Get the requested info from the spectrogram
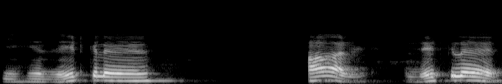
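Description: A man's voice comes through a thin, phone-like recording. He speaks very slowly, with a husky tone, as he teaches small children. He repeats names and addresses the children directly. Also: on the high side, animated. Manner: repetitive, instructional, addressing children. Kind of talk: simple lesson for young children, repeating names. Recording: muffled, narrow phone-like sound.

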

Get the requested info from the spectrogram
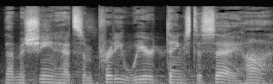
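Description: A man playing a boyish, curious young android soldier in a video game, talking in an expressive, conversational way. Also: mid-range voice, normal speed, a little hiss or hum, lightly acted. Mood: casual, musing.

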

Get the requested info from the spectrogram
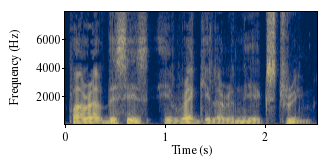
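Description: A man's voice: low-pitched, animated, normal speed, no echo. A man voicing a blunt, incredulous English inspector in an audiobook, with a British accent and a questioning manner. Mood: astonished. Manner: astonished, questioning. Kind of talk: audiobook character acting.

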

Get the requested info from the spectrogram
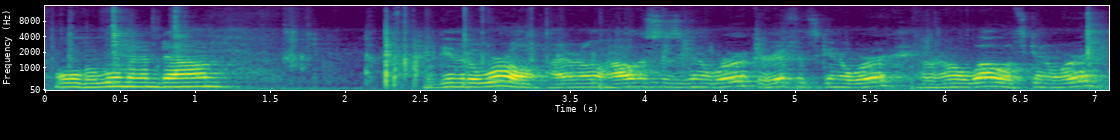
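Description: A man's voice: on the high side, fairly quick, slight background noise, rough recording. Young man casually narrating a garage welding job. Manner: relaxed, thinking aloud while working. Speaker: DIY welding vlogger. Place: home garage. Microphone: camera mic, moving between close and far.

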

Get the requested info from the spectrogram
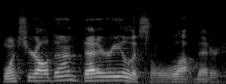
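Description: A man's voice: a little high, lively intonation, a little fast, faint music behind. A man in his thirties, a boat dealer hosting his own channel, giving a casual, folksy how-to demonstration in a large showroom. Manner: easygoing, folksy instructional talk.

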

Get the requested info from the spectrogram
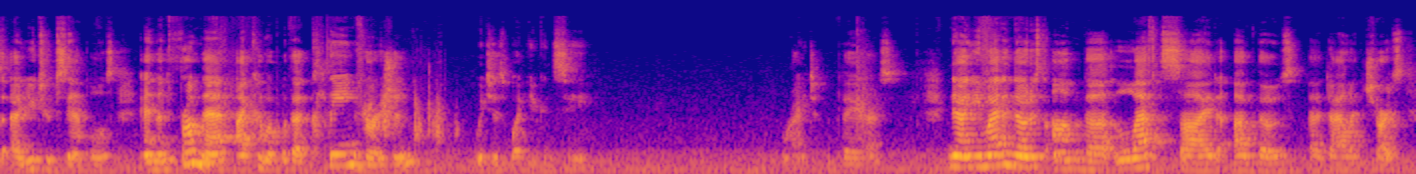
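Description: Echoey woman dialect coach, measured. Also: low voice, fairly bright tone, distant mic, a little hiss or hum. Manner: measured, explanatory, teacherly. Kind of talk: explaining her work to camera. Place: small room indoors at home. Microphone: camera at a distance. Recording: echoey room, voice a little off-mic.

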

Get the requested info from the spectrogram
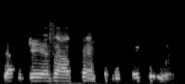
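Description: Middle-aged American man, slightly high voice, halting casual interview guest, dry muffled call audio. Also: very animated, creaky, no room sound. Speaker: interview guest, rapper and label CEO. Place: indoor room, video call.

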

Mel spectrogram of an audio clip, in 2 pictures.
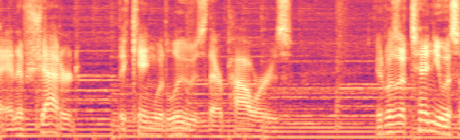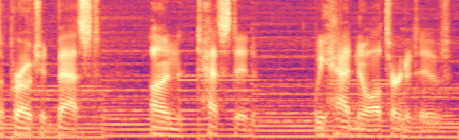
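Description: Deep-voiced man narrating over music. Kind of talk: dramatic scripted story narration. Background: instrumental music with guitar.

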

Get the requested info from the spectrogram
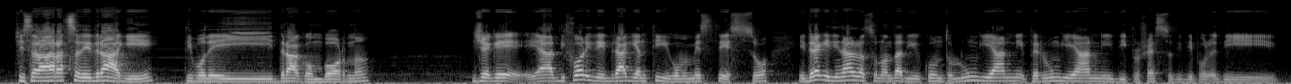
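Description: A man's voice: fairly high pitch, normal speed, fairly bright tone, clean tone. Colloquial man doing game commentary. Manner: colloquial, sweary, reactive. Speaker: gaming video host. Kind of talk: casual game playthrough commentary, translating dialogue. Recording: game music behind the voice. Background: game music and dialogue.

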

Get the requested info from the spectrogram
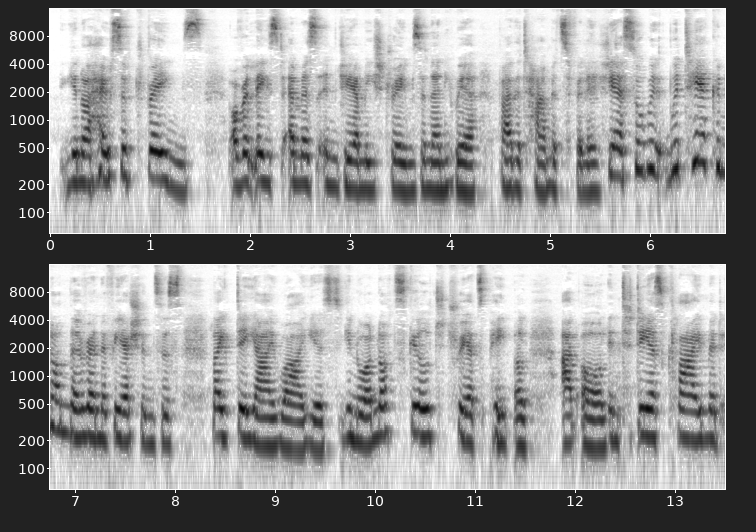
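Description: A woman in her forties with a British accent, chatting casually to camera in her living room, giggly and full of fillers. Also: mid-range voice. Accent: British English. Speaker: vlogger. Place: living room at home, indoors.

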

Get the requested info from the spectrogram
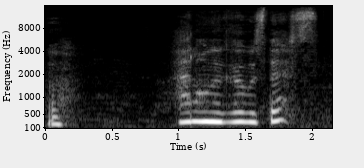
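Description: An actress playing a curious, cheeky young Irish chorus girl who is easily spooked, with a breathy voice, in an audio drama. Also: high-pitched, fairly even intonation, moderate pace, warm tone, close to an everyday voice. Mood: spooked, disbelieving. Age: young adult.

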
